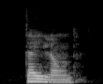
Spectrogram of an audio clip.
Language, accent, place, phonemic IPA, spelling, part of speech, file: French, France, Paris, /taj.lɑ̃d/, Thaïlande, proper noun, LL-Q150 (fra)-Thaïlande.wav
- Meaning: Thailand (a country in Southeast Asia)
